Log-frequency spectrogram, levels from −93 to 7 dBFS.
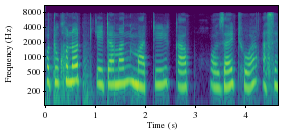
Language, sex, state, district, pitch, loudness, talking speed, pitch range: Assamese, female, Assam, Sonitpur, 275 Hz, -16 LUFS, 100 wpm, 250-295 Hz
